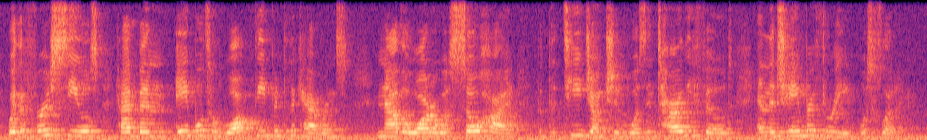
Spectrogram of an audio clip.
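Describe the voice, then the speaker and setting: A woman's voice: fairly even intonation, moderate pace, few pauses. A woman reading a scripted narrative aloud, occasionally stumbling over her words. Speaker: volunteer audiobook reader from a school community. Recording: roomy, distant, noisy with low rumble.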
